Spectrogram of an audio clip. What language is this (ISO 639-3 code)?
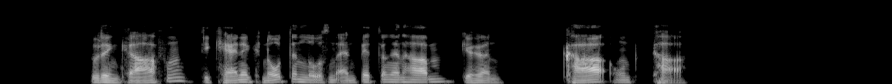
deu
